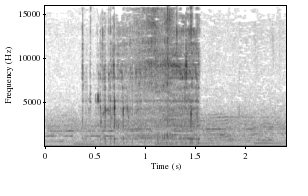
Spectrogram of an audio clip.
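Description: Background music with a steady bass line that changes note twice. About a third of a second in, a wet liquid sound lasting about a second rises over it, from iced coffee being sipped from a glass.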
